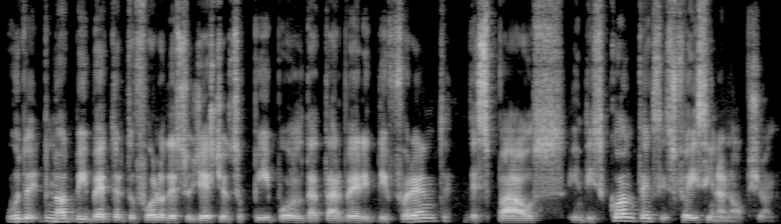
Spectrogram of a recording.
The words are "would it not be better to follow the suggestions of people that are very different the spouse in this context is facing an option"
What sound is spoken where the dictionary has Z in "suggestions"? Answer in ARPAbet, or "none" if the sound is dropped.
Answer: S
